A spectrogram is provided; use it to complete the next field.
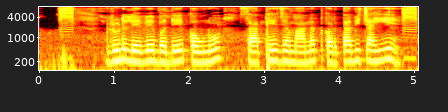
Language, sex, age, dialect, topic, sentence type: Bhojpuri, female, 18-24, Western, banking, question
